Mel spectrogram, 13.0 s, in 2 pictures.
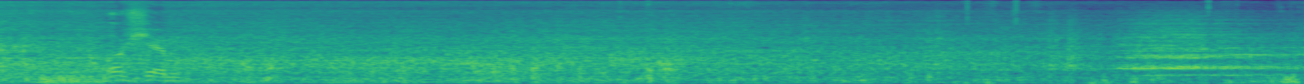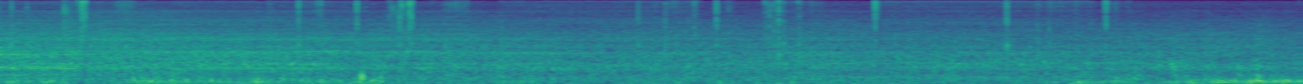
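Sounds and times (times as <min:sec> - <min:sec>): train rail noise rushing: 0:00.0 - 0:13.0
two-note train horn: 0:05.6 - 0:07.0.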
